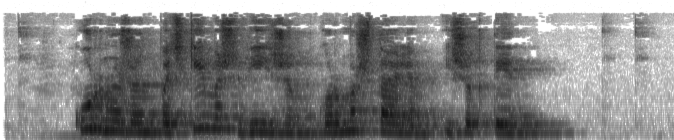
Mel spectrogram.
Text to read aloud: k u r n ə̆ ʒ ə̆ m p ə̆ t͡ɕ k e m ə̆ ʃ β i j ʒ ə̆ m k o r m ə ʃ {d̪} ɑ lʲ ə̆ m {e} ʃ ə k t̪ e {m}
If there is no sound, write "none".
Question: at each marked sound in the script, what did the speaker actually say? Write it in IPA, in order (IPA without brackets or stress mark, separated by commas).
t̪, i, n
